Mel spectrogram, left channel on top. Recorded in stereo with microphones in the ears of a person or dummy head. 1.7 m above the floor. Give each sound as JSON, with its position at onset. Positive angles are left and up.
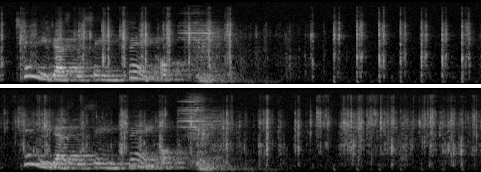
{"t": 0.2, "sound": "a woman speaking", "side_deg": 50, "distance_m": 7.0}
{"t": 1.8, "sound": "a thud", "side_deg": -20, "distance_m": 4.5}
